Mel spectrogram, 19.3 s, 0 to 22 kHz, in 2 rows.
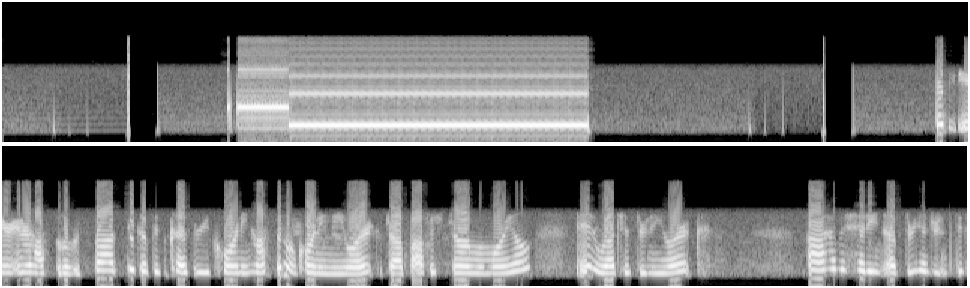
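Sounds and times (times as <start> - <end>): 
electronic radio dispatch alert tone for an air medical crew: 2.2 - 5.9
speech: 9.9 - 16.8, 17.7 - 19.2.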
